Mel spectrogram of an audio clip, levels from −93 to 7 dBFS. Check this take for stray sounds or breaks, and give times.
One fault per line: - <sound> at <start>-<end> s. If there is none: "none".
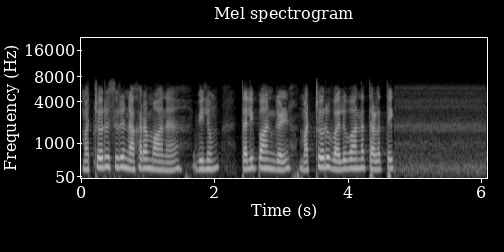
none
